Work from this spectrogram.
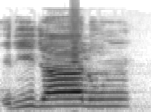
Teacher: ایک را کے نیچے زیر ہے تو را باریک پڑھیں گے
